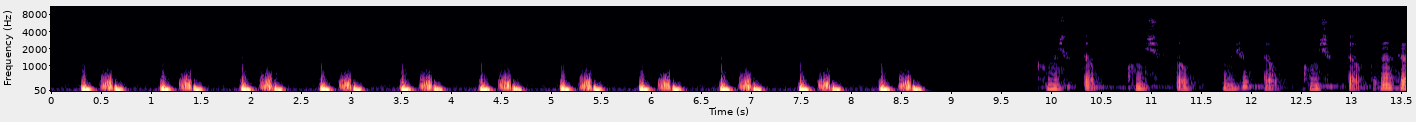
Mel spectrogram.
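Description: Regular heartbeat at about 75 per minute with a diamond-shaped systolic murmur of aortic stenosis.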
